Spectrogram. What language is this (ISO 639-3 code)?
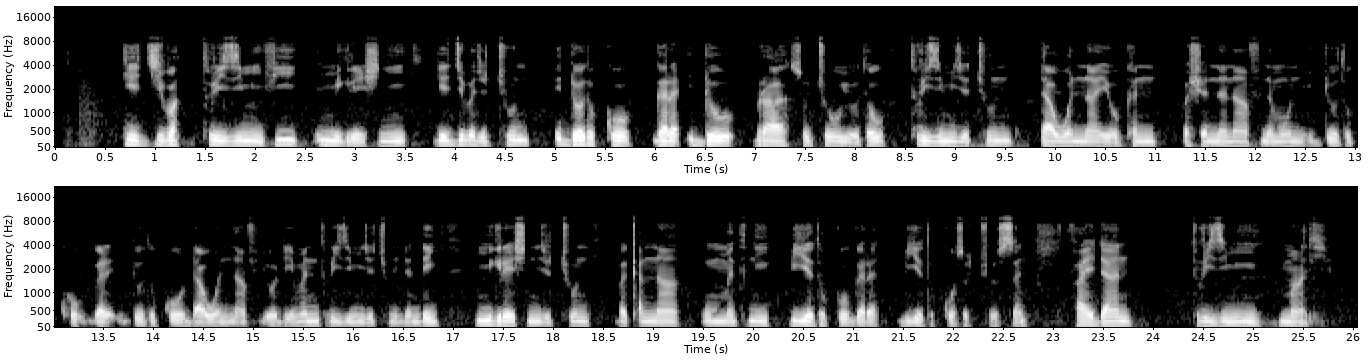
orm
